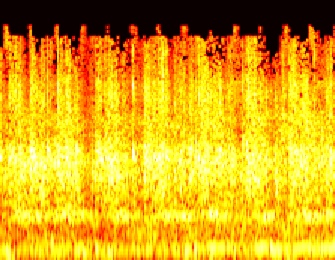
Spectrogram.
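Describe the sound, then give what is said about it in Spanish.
A large crowd gives a loud, sustained ovation at the PP national headquarters on calle Génova in Madrid as Juanma Moreno Bonilla, winner of the Andalusian elections, arrives; dense applause mixed with cheering and shouts of 'presidente' holds steady throughout, without any clear speech on top. “Hoy ha sido un día para la celebración por todo lo alto en la sede nacional del PP en Madrid, calle Génova, donde Juanma Moreno Bonilla ha sido recibido entre una gran ovación y gritos de presidente.”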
